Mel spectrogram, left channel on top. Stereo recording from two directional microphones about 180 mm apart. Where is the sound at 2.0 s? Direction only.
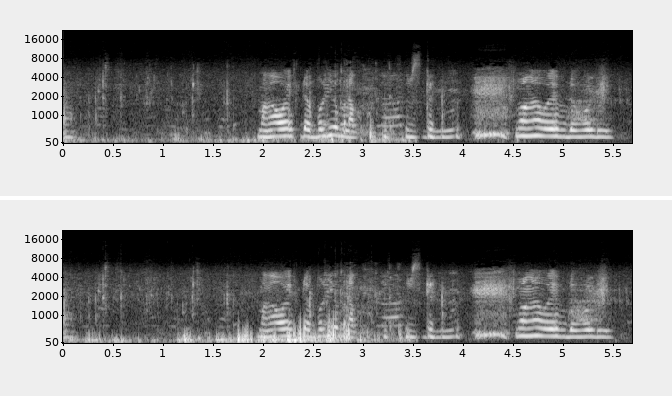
30° left (ahead or behind); by 5.5 s 15° left (ahead or behind).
